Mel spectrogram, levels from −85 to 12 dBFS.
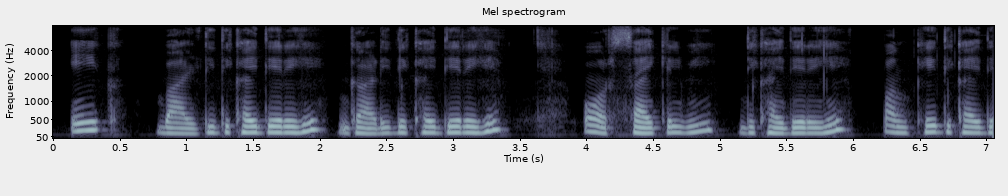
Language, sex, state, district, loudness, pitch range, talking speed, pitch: Hindi, female, Bihar, Gopalganj, -25 LUFS, 150-175 Hz, 185 wpm, 160 Hz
